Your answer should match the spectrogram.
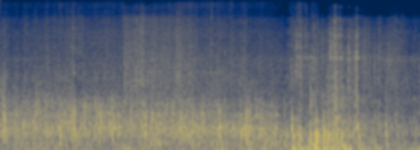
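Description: Fat-tyre mountain bike coasting over a dirt trail covered in dry leaves: steady tyre and leaf noise with the bike rattling. There is a louder clattering jolt about three seconds in, and the noise eases off near the end as the bike slows on grass.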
